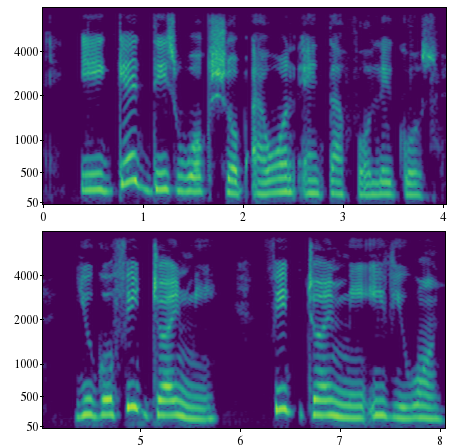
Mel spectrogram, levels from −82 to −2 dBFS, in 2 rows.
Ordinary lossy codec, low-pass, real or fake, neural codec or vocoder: none; 7.2 kHz; real; none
